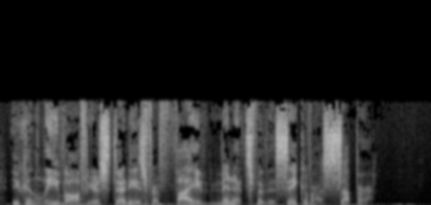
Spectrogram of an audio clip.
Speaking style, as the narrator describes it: Kid snapped

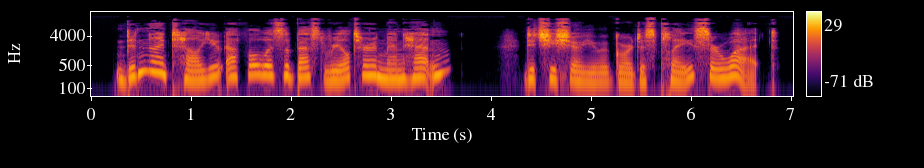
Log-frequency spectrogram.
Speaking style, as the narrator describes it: Janet said

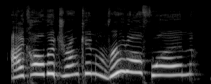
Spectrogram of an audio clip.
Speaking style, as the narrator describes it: Lana shouted

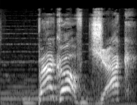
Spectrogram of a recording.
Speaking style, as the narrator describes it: he snapped

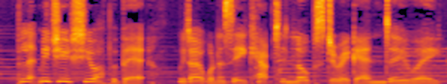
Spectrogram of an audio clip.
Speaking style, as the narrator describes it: She chuckled

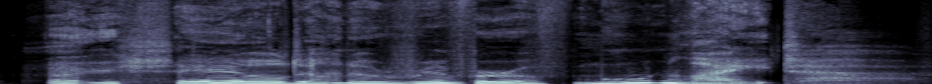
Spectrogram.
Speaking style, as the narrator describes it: the little otter declared with a yawn

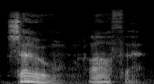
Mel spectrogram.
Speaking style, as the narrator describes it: she breathed

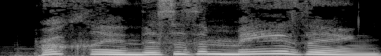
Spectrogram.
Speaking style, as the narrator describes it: Bree cried

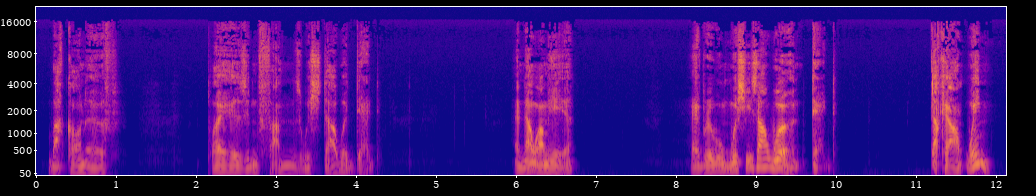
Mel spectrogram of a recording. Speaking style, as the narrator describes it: He shook his head sadly and said

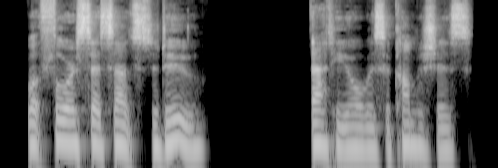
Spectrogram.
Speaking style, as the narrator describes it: said Father Odin gravely

